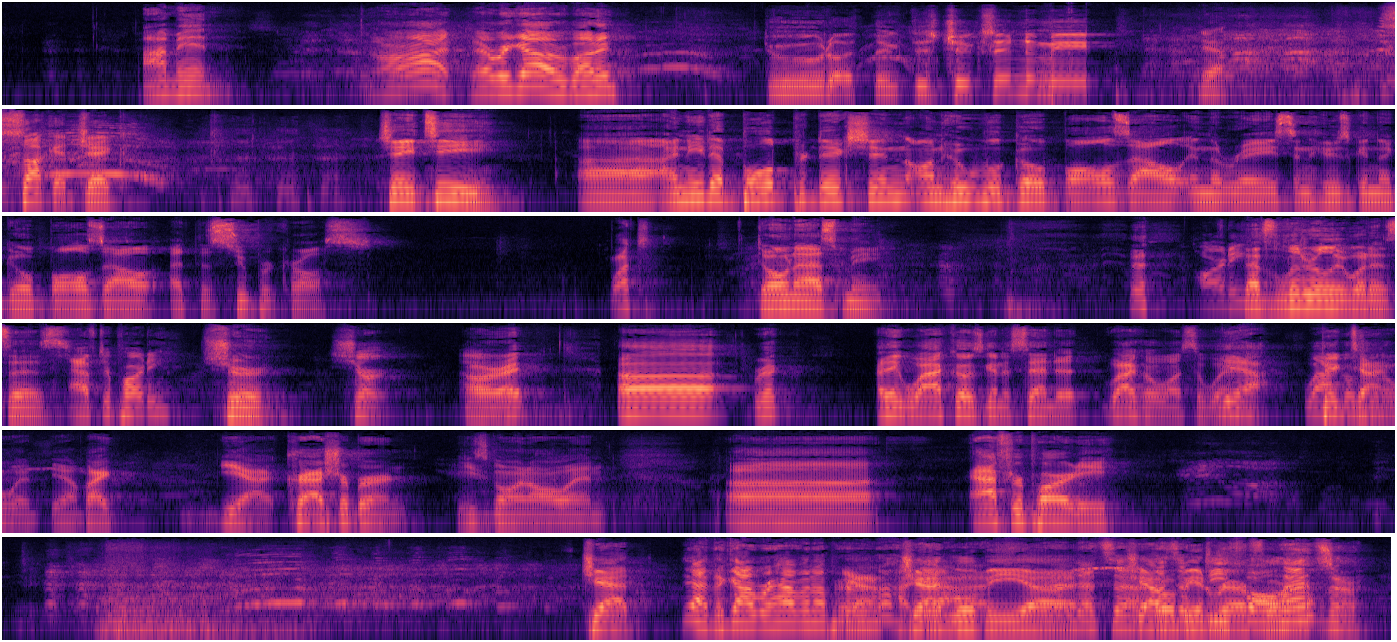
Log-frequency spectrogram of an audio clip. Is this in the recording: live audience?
yes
